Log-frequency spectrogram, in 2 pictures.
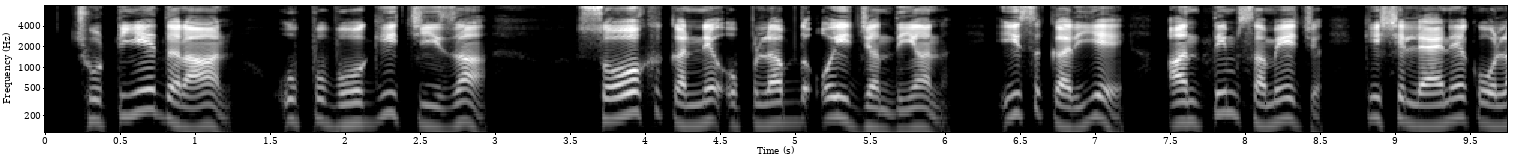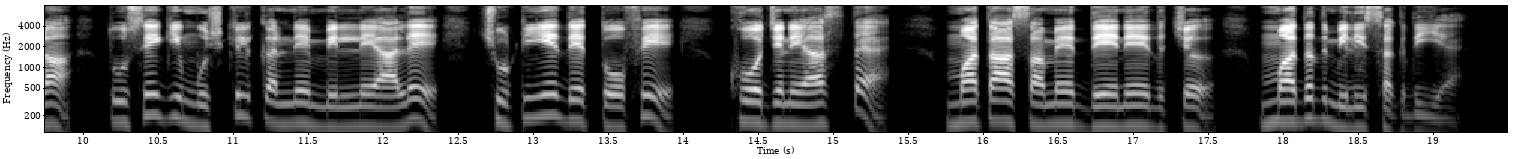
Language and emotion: Dogri, neutral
